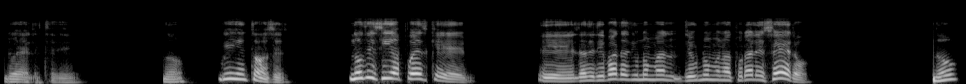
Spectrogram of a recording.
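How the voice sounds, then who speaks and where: A man's voice: high voice, big pitch swings, measured pace, pauses often, a little mellow, dry recording. A male professor giving an online class on a video call, rambling and leaning on tag questions as he addresses his students. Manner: addresses students as "estimados alumnos". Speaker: university professor.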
